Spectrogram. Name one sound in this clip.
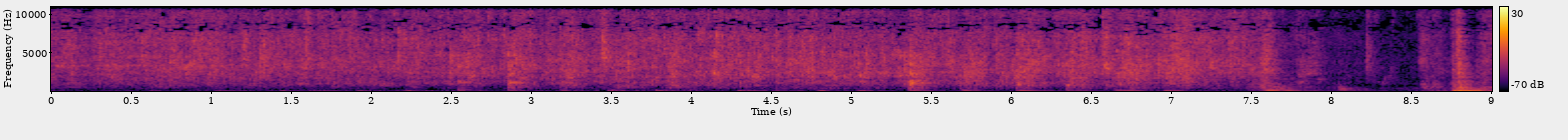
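A plastic sieve rattles and taps in quick, steady shakes.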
